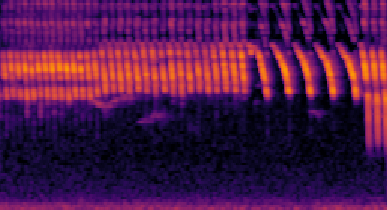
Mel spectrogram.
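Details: Canary song used as a lure to make other canaries answer: a long, fast, buzzy high trill for two and a half seconds, then a string of sharp downward-sweeping whistled notes about five per second.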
